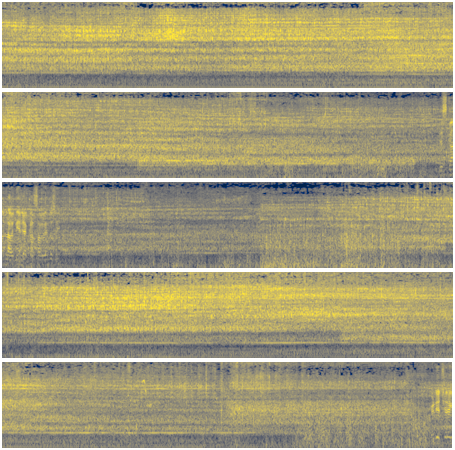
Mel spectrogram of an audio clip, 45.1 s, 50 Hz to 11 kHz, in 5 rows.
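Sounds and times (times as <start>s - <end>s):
tractor diesel engine running: 0.0s - 45.0s
steady whine: 4.1s - 29.8s.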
